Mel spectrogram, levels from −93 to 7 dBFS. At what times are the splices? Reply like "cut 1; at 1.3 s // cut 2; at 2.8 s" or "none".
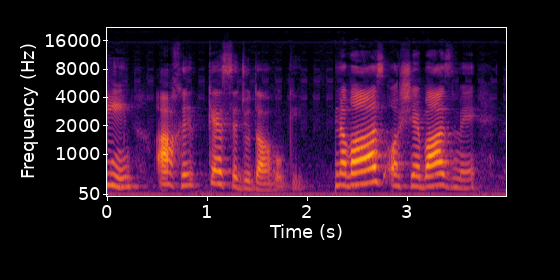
cut 1; at 2.3 s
